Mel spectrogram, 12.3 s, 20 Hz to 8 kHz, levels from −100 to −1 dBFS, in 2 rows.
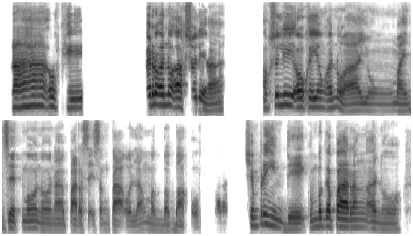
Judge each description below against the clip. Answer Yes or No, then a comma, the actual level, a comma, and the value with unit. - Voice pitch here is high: No, medium, 145 Hz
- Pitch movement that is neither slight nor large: No, wide, 7.5 semitones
